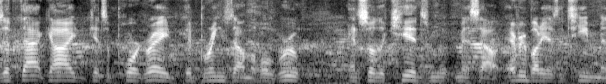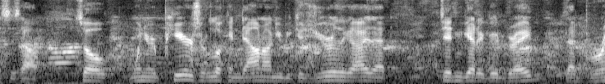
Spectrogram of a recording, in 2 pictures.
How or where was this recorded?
busy venue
